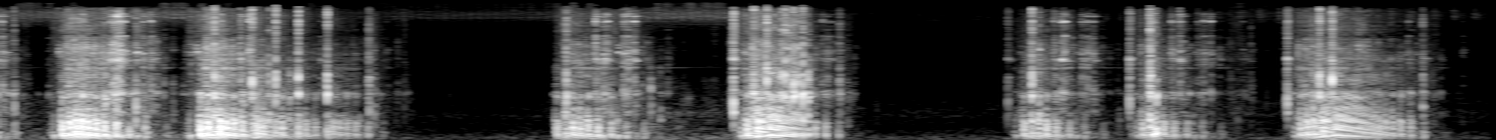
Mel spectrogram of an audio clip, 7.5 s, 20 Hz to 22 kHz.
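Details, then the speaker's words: Echo SRM-230 trimmer, 150 psi compression, serviced: short two-stroke firing bursts dying within a second or two between pulls; catches but won't keep running, fuel, compression and ignition seemingly fine. "But with how it's acting when you try and start it, you would think that it was worn out when in fact it's not."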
